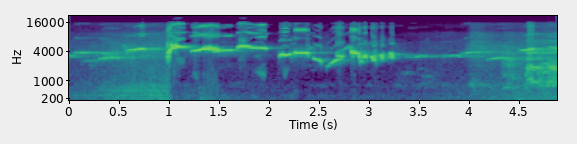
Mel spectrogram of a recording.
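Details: Training song of an oriental magpie-robin: a loud high whistled phrase of sliding notes and rapid chips, ending in a sustained level whistle and softer trailing notes over light background noise.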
